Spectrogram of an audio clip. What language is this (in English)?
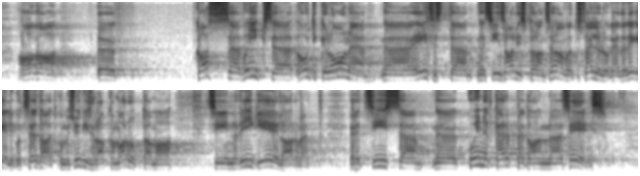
Estonian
